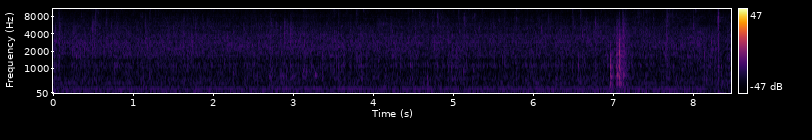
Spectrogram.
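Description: Food frying in a pan on a home kitchen stove, a constant sizzling hiss with small crackles and a brief louder spatter near the end, no talking.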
